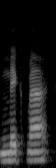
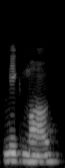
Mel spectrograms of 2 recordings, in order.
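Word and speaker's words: Mi'kmaq: many people pronounce it mcmack uh and the mmog nation has actually asked that you pronounce it the way the language pronounces it which is mmog um uh in addition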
